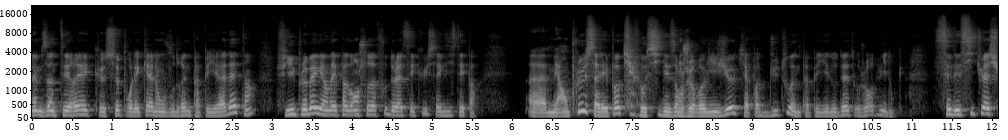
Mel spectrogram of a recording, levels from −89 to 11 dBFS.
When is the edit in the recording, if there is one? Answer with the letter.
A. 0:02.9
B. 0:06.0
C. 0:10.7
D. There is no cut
A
